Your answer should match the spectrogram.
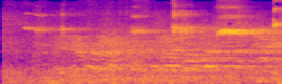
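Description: Basketball game in a school gym: a ball bouncing on the hardwood floor amid chattering voices that echo in the hall, with a brief high squeak near the end.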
